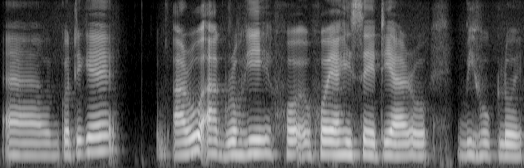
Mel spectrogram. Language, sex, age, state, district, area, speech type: Assamese, female, 45-60, Assam, Dibrugarh, rural, spontaneous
